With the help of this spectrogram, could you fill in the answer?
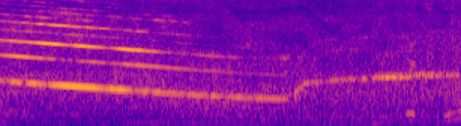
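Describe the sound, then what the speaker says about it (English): Ambulance siren wails loudly close by, its tone sliding downward as the vehicle passes, then rising again, over road traffic noise. "The ambulance that just passed by"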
